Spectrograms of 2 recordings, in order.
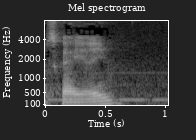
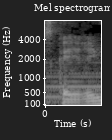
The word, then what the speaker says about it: Skyrim: Skyrim, enfin je sais pas trop, c'est Skyrim, il me semble que ça se prononce.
